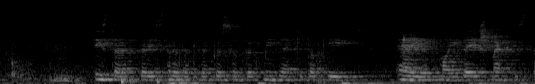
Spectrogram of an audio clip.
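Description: A children's choir starts to sing.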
